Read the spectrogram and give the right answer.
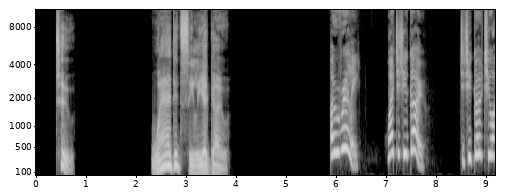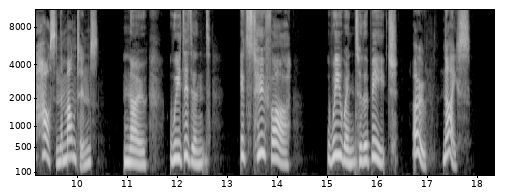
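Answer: To the beach.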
